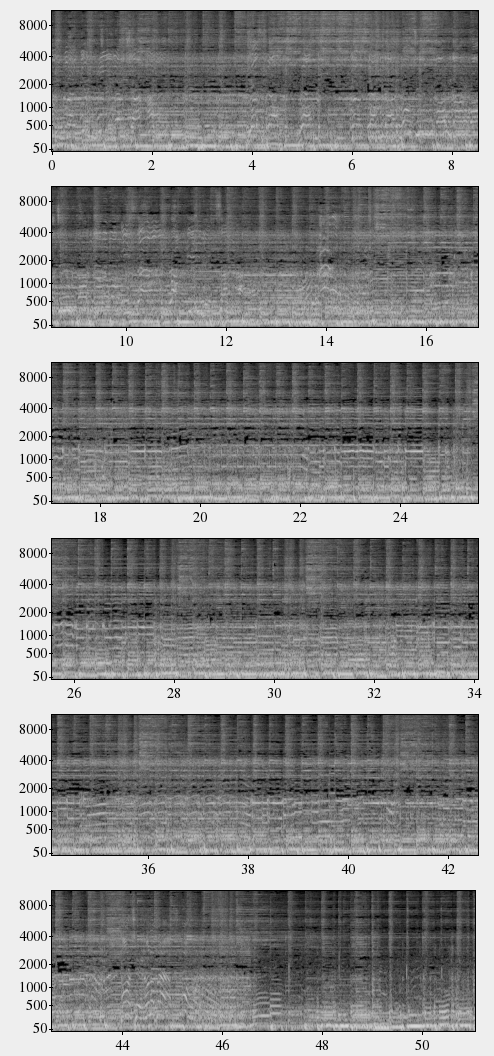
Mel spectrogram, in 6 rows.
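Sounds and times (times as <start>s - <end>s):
bass guitar: 0.0s - 51.0s
drum kit beat with cymbals: 0.0s - 51.0s
electric guitar lead: 0.0s - 51.0s.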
